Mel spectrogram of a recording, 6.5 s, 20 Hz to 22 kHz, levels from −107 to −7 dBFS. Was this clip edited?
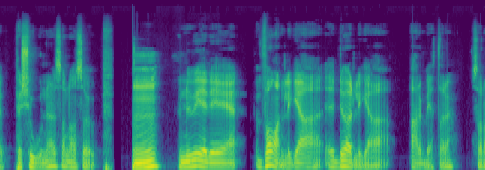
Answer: no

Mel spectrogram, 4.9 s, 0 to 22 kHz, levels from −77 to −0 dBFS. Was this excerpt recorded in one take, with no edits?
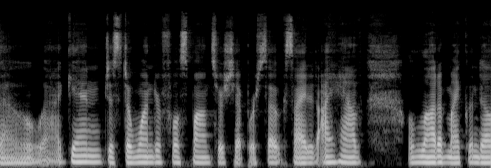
yes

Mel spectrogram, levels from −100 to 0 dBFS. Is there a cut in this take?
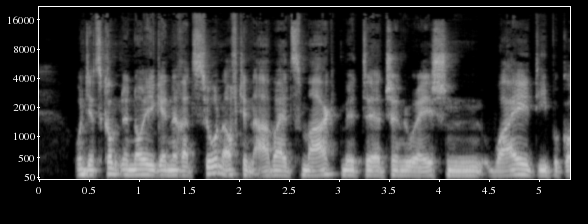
no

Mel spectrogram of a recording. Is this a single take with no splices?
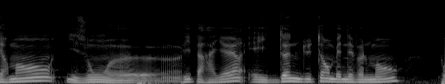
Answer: no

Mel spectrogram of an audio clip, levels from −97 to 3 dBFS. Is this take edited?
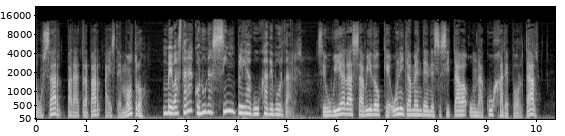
no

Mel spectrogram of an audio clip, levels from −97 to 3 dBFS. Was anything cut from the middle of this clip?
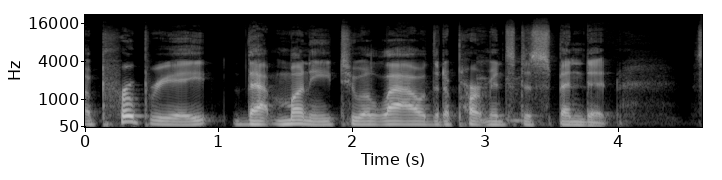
yes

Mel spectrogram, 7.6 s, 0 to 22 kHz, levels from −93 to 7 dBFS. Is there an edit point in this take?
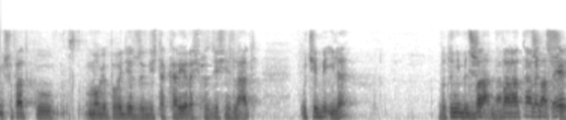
yes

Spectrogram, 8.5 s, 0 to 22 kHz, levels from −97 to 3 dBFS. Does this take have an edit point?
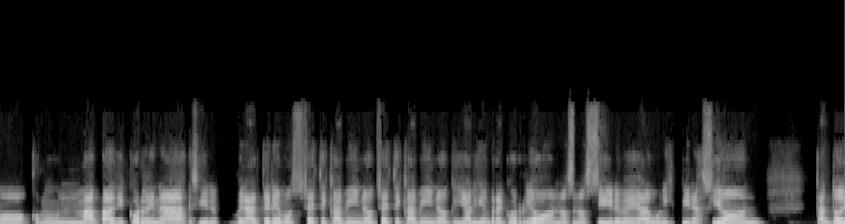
yes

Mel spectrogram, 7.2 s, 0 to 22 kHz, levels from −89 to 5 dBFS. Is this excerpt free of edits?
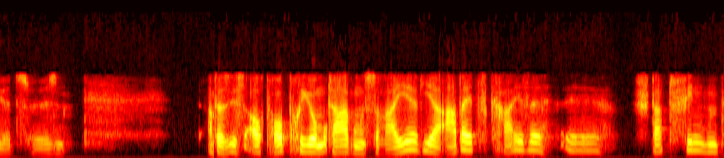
no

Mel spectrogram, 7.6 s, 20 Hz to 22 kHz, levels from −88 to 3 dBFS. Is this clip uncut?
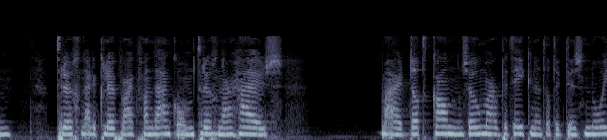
yes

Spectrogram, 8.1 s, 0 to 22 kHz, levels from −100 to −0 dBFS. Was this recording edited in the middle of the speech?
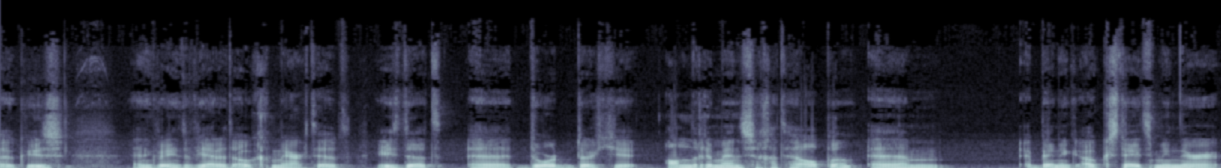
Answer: yes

